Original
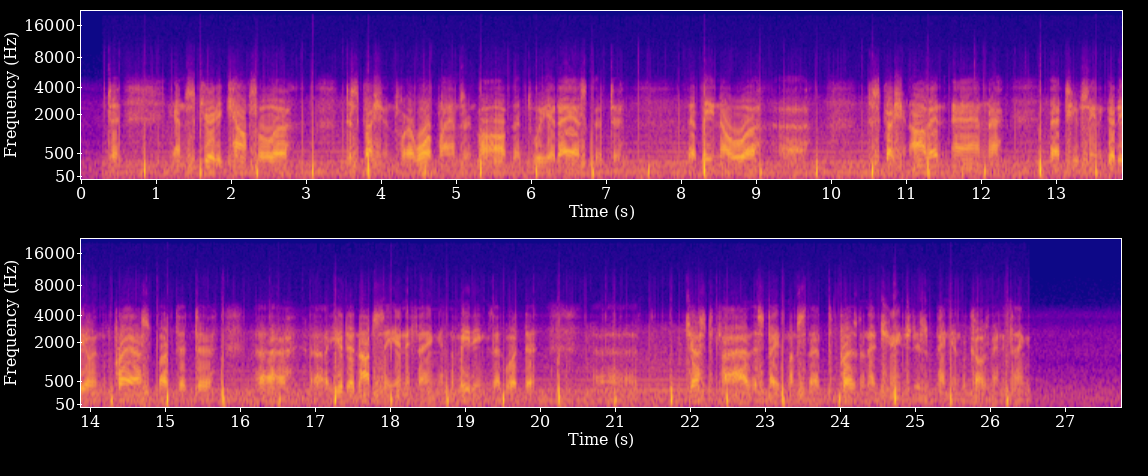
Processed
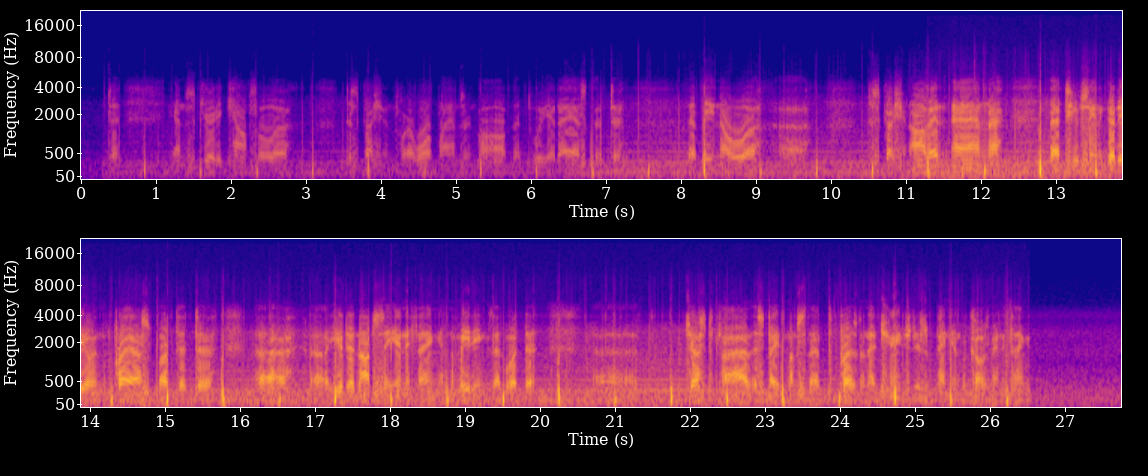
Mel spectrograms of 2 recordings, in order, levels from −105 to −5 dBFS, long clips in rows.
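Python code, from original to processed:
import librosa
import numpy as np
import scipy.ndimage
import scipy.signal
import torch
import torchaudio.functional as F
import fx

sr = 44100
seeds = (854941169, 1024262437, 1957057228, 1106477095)

y = fx.gain(x, sr, db=fx.line((6.24, -20.0), (7.09, -10.0), (10.83, -10.0), (11.51, 0.0)))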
